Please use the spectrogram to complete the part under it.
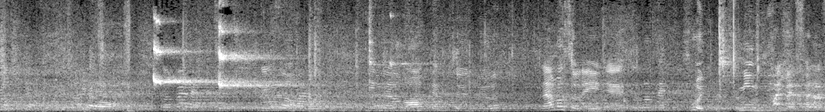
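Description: A woman talks with animation to a group of girls.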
